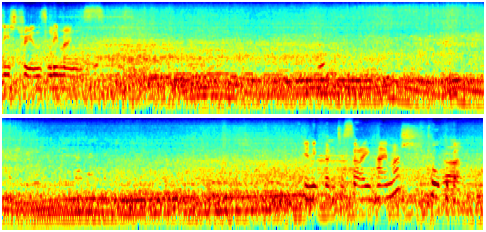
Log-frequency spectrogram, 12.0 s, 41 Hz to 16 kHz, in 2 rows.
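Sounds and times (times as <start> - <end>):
traffic on cobblestones: 0.0 - 12.0.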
